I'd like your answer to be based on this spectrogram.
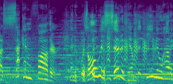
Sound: all laughing

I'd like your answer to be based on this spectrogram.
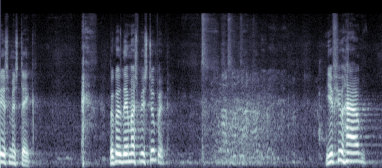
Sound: laughs; laughter

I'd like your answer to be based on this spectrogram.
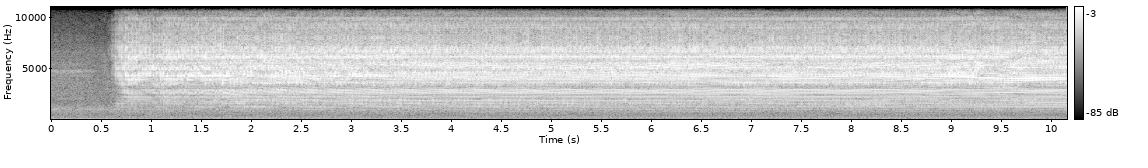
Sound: buzzing sound

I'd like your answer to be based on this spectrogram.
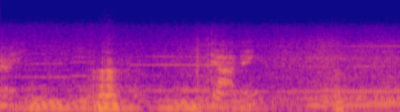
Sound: grunts

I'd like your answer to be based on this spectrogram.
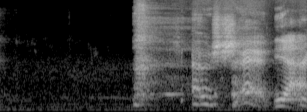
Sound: laughing

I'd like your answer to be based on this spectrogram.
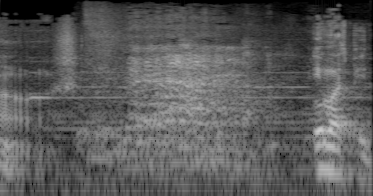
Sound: laugh track

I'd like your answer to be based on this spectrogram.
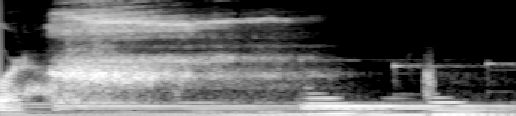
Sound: exhales loudly

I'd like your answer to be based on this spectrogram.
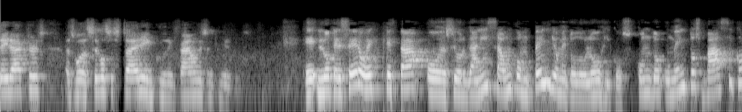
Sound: speaking another language

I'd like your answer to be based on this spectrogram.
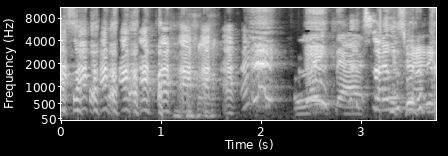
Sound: all laughing

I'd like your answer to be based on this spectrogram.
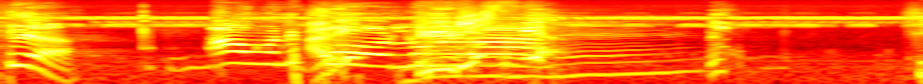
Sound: indistinct chatter

